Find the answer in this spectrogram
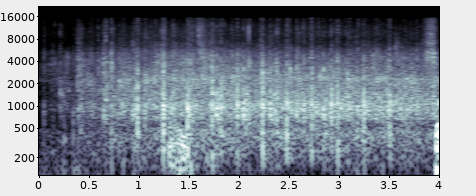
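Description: Audience applauding, building up over the first second and then holding steady.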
